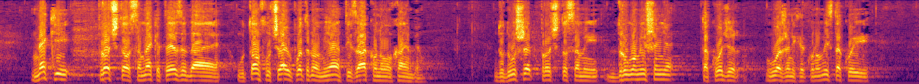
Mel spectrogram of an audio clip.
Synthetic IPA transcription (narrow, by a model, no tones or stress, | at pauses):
ne̞kipɾo̞t͡ʃi̥t̪aosamne̞ke̞t̪e̞ːze̞d̪ajeut̪o̞mslˠut͡ʃajupo̞t̪ɾe̞bnomjeːɲat̪izaːko̞noxaembeu | d̪o̞d̪uːʃe̞pɾo̞t͡ʃi̥t̪aosamid̪ɾuɡo̞miʃʎeɲe̞t̪ako̞ːd͡ʑe̞ɾuʋaʒe̞nixe̞ko̞nomiːst̪ako̞ji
